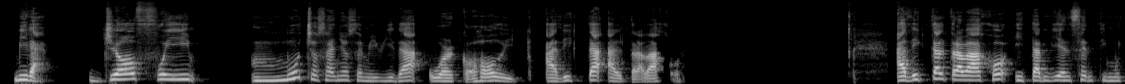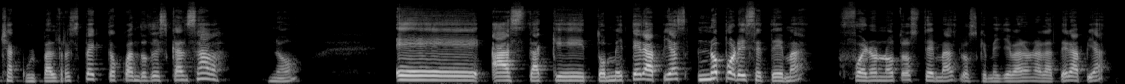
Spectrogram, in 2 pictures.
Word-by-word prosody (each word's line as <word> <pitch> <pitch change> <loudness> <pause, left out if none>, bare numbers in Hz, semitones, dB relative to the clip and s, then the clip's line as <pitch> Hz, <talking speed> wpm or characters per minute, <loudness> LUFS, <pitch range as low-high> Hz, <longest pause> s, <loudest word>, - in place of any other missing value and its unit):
Mira, 210 -1 +1 0.3
yo 230 - +3
fui 235 -3 -2 0.5
muchos 205 - -1
años 200 +1 -5
de 180 - -6
mi 160 -2 -8
vida 165 +3 -2
workaholic, 155 0 -2
adicta 175 +6 0
al 140 -3 -3
trabajo. 140 +3 -2 2.1
Adicta 220 +6 +3
al 260 -1 +3
trabajo 205 +2 +6
y 190 -1 -6
también 185 0 -1
sentí 180 -2 -6
mucha 170 0 -6
culpa 150 +1 -5
al 155 - -1
respecto 195 +5 -5
cuando 190 -2 -2
descansaba, 205 +5 -2 0.4
¿no? 150 0 -10 0.9
Eh, 200 -3 +4
hasta 185 -2 +2
que 180 -1 -2
tomé 185 +2 0
terapias, 240 +4 +2
no 260 +7 +5
por 285 - +5
ese 215 -3 0
tema, 170 +1 -3 0.2
fueron 180 -1 -1
otros 105 -12 -5
temas 175 +1 -3
los 165 +1 -9
que 150 - -10
me 145 0 -10
llevaron 150 +2 -4
a 155 - -3
la 140 -1 -6
terapia, 180 +1 -3
185 Hz, 115 wpm, -22 LUFS, 170-205 Hz, 2.1 s, trabajo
